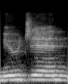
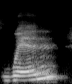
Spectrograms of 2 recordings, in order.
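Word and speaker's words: Nguyễn: last name correctly and no win nugent you know it's win actually it's win but you probably can't pronounce it correctly anyway but i will tell you how it's pronounced and um for me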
